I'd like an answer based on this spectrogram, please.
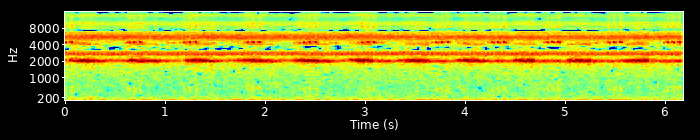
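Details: Cricket chorus from a one-hour relaxing nature soundscape meant to lull listeners to sleep; shrill, even chirps pulse in rapid regular bursts over a soft low background hum.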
